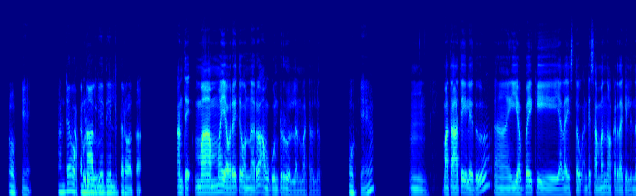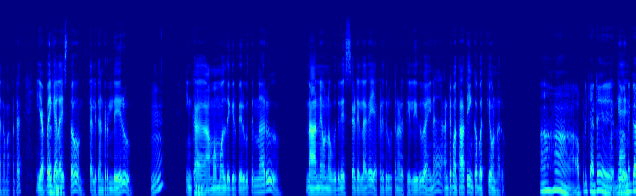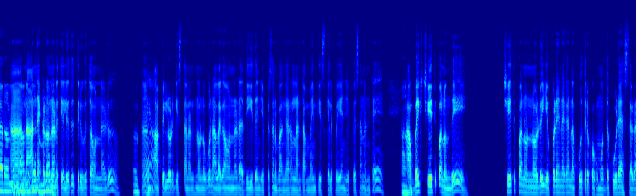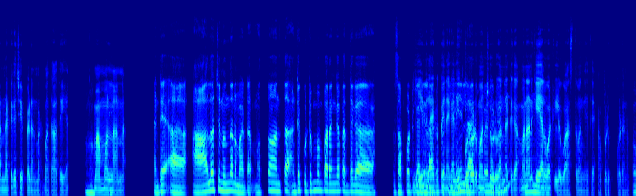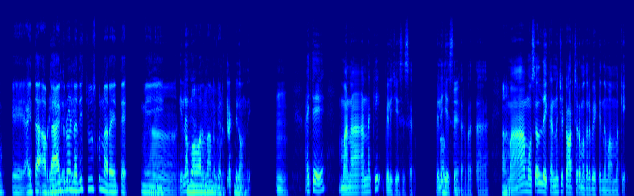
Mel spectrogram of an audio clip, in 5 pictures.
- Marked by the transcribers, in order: other background noise; tapping; in English: "సపోర్ట్"; in English: "బ్యాగ్‌గ్రౌండ్"; in English: "కరెక్ట్‌గా"; in English: "టార్చర్"
- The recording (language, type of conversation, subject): Telugu, podcast, మీ కుటుంబ వలస కథను ఎలా చెప్పుకుంటారు?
